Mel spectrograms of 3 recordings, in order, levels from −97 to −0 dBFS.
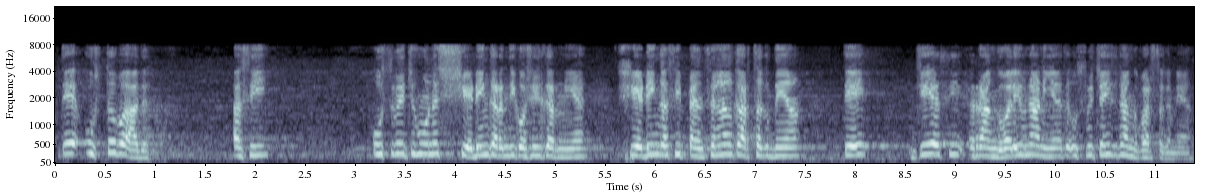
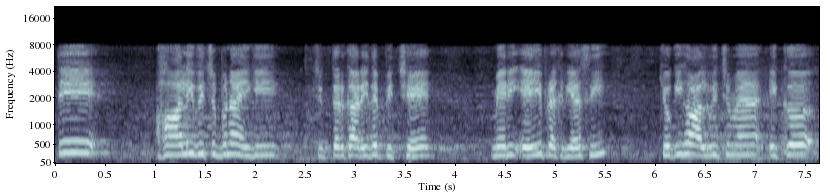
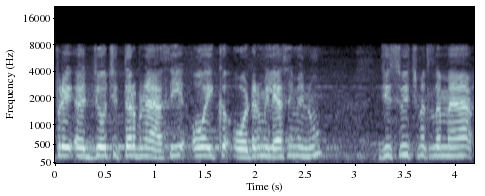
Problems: constant background noise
